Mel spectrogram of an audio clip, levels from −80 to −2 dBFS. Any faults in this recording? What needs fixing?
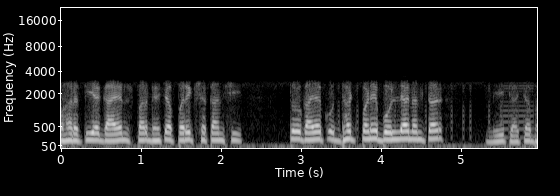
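Dialogic VOX ADPCM, throughout the clip: the speech has been squeezed into 4-bit adaptive differential coding at 24 kbps, which fits a 6,000-sample-per-second VOX file. Nothing remains above 3 kHz, so the speech sounds narrow and muffled. The coding damage is heavy: the coarse 4-bit steps leave a gritty hiss that follows the speech envelope. To prevent it, capture and archive the recording as linear PCM at a higher sample rate, and convert to VOX only for delivery to the phone system.

GSM signalling bursts, 3.14 to 5.51 s: a 2G handset near the recording chain sent short groups of radio bursts while it was signalling to the network. The audio circuitry rectified those pulses, so they come through as a galloping pattern of ticks and brief buzzes at a 217 Hz repetition rate, roughly 25 dB below the speech. To prevent it, keep mobile phones well away from microphones, cables and preamps, or switch them to airplane mode during recording.

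GSM phone buzz, 5.52 to 5.91 s: immediately after the signalling, the handset entered a call and began transmitting continuously at 217 bursts per second. Rectification turns that steady radio pulse train into a hard, raspy buzz at 217 Hz with a dense stack of harmonics. The buzz has no relation to the speech and sits about 22 dB below it. To prevent it, use shielded, balanced cabling with RF filtering at the inputs, and ban active phones from the recording area.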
